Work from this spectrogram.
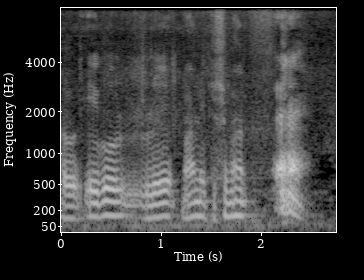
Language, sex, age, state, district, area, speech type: Assamese, male, 60+, Assam, Udalguri, rural, spontaneous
